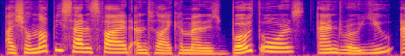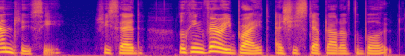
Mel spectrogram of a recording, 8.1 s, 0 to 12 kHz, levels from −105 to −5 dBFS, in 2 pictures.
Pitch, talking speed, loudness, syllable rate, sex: 205 Hz, 205 wpm, -19 LUFS, 5.2 syllables/s, female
